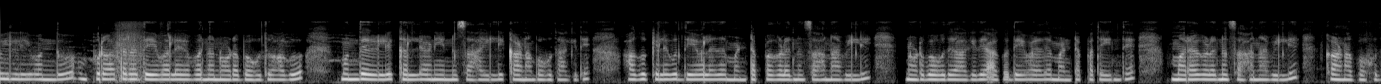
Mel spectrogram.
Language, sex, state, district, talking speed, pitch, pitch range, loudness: Kannada, female, Karnataka, Bellary, 95 wpm, 225 Hz, 220-235 Hz, -19 LUFS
